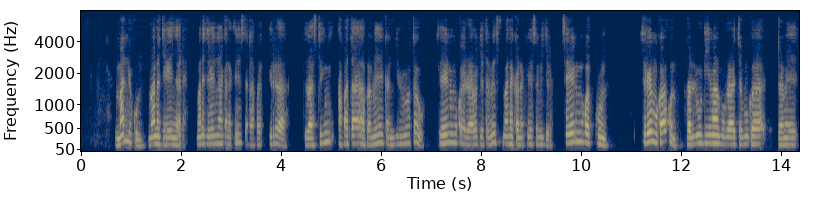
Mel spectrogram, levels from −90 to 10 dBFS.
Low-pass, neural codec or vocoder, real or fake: 7.2 kHz; codec, 44.1 kHz, 2.6 kbps, DAC; fake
